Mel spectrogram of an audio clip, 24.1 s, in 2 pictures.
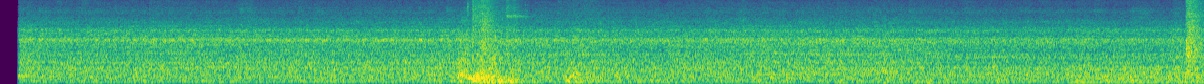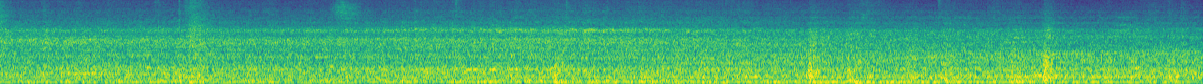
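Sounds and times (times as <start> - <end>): passenger coach running noise: 0.3 - 24.0.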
